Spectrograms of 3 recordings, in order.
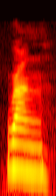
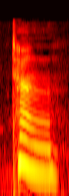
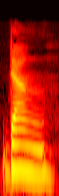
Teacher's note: the back of the tongue presses back and again the air comes out through the nose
